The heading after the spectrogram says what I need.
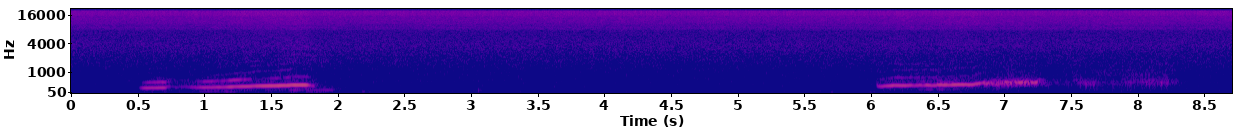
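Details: Yorkshire Terrier snoring: two drawn-out, whistling, tonal breath sounds in a quiet room; nasal whistling snore.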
